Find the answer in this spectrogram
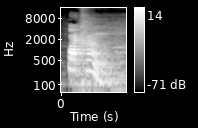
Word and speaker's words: পাঠান: এখানে হচ্ছে উদাহরণগুলো দেখিয়েছি আমি এখানে লিখছি পাঠান পাঠান এ উচ্চারণ পাঠান হবে কখন যদি আমি সাবজেক্ট হিসেবে তুচ্চার্থক বা ঘনিষ্ঠার্থক সর্বনামকে ব্যবহার করি কিন্তু যদি আমি তুচ্চার্থক বা ঘনিষ্ঠার্থক সর্বনাম বাদে আমি যদি সাধারণ সর্বনামকে ব্যবহার করি তখন এই শব্দটিকে আমাকে উচ্চারণ করতে হবে পাঠানো আমাকে উচ্চারণ করতে হবে পাঠানো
